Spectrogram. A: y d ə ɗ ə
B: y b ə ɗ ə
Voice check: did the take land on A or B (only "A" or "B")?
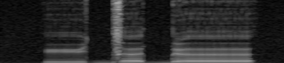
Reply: A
